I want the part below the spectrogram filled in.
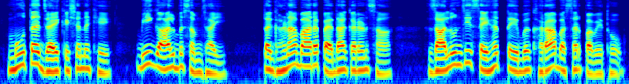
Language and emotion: Sindhi, neutral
